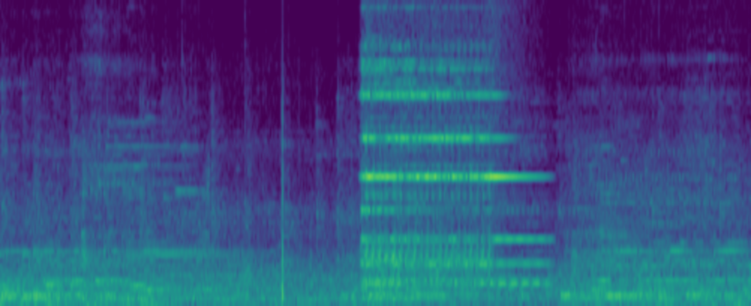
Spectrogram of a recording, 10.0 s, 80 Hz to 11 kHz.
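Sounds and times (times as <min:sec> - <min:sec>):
casino background: 0:04.8 - 0:07.5
slot machine bell ringing: 0:04.8 - 0:07.6.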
